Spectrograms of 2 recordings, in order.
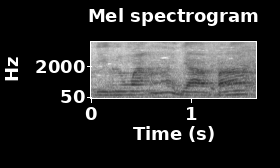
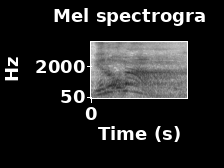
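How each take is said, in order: First: It is said in a soft, lilting, flirtatious voice. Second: It is said in a short, blunt, plain voice.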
